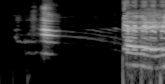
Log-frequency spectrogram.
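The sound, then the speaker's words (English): A short cat meow followed by a long, thin, gliding mewing tone, then a sudden loud, strained burst of meowing for the last half-second. “I know, I always feel like I need something like meow, meow, meow, meow.”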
